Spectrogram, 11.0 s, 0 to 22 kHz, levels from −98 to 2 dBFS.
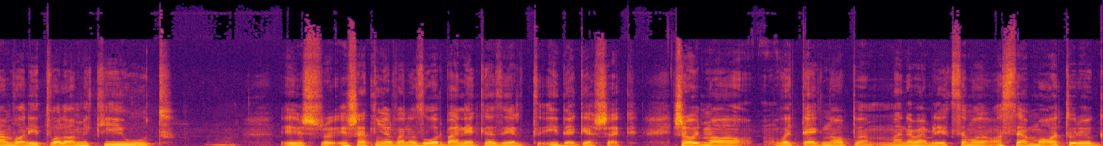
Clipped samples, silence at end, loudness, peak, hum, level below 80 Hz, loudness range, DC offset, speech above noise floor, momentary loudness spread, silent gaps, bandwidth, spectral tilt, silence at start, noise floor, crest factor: under 0.1%; 0 s; -17 LUFS; -4 dBFS; none; -58 dBFS; 2 LU; under 0.1%; 25 dB; 8 LU; none; 19 kHz; -5 dB/octave; 0 s; -42 dBFS; 14 dB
